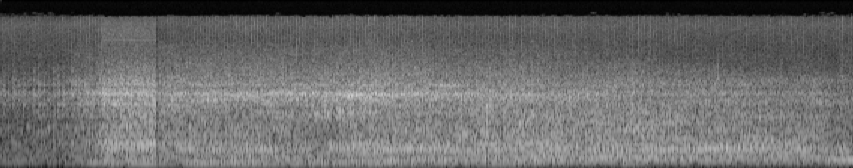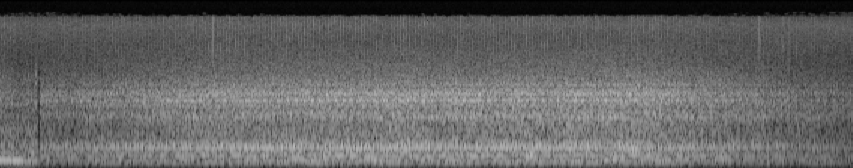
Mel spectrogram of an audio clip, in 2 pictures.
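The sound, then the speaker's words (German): A truck engine runs steadily and loudly, with a low rumbling drone that shifts in pitch around the middle as it keeps driving, no voices present. “Und unten steht gerade ein Lastwagen.”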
